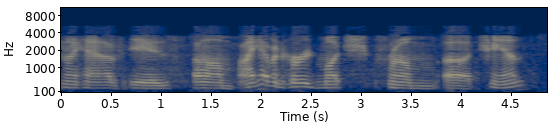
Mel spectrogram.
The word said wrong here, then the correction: Sean: Sean rhymes with John. Sean.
